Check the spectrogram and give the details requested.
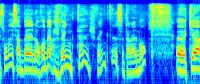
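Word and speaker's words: Schwentke: Le réalisateur, j'ai mal prononcé son nom, il s'appelle Robert Schwenkte, c'est un Allemand, qui a réalisé Raid, donc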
